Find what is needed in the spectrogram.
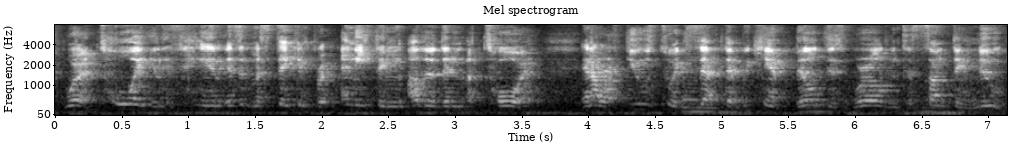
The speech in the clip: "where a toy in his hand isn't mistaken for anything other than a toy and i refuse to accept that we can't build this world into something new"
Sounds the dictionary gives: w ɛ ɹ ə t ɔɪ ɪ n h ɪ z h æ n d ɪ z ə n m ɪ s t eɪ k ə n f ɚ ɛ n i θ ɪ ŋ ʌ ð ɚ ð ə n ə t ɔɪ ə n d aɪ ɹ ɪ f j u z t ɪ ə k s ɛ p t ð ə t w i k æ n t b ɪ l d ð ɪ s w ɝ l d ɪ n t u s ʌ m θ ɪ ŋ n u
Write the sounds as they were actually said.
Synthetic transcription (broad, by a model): w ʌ ɹ ə t ɔɪ ɪ n ɪ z h æ n d ɪ z ə n m ɪ s t eɪ k ə n f ɚ ɛ n i θ ɪ ŋ ʌ ð ɚ ð ə n ə t ɔɪ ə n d aɪ ɹ ɪ f j u z t ɪ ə k s ɛ p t ð ə t w i k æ n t b ɪ l d ð ɪ s w ɝ l d ɪ n t u s ʌ m θ ɪ ŋ n u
